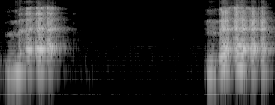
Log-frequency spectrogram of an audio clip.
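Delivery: loud bleating meh; loud goat bleat. Acted. Goat sound clue.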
